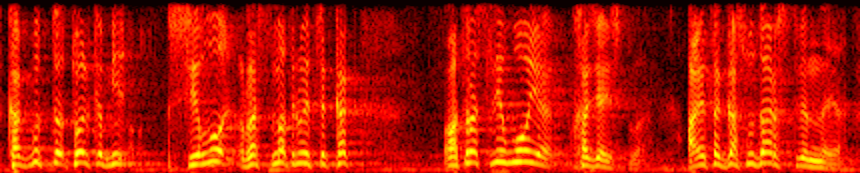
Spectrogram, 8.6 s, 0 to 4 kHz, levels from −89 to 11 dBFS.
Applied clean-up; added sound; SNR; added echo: none; none; none; none.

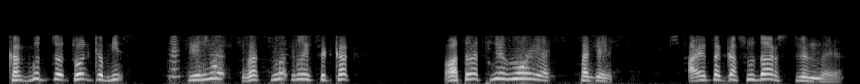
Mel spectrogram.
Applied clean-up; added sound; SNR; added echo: neural separator model SepFormer WHAMR!.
